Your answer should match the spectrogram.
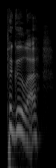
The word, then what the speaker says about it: Pegula: It's Pegula, according to Jessica on her pronunciation on the WTA website.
